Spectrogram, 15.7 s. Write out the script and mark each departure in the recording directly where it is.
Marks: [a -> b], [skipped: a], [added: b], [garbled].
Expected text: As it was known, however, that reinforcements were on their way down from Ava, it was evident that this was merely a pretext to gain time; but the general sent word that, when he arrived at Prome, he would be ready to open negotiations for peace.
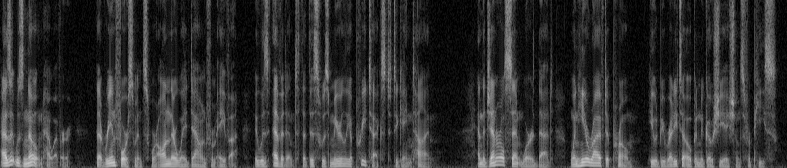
As it was known, however, that reinforcements were on their way down from Ava, it was evident that this was merely a pretext to gain time; [but -> and] the general sent word that, when he arrived at Prome, he would be ready to open negotiations for peace.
